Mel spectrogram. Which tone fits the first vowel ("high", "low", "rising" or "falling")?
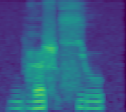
low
